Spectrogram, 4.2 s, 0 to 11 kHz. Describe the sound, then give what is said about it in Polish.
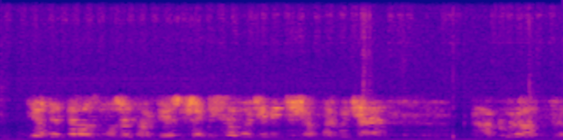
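The voice of an amateur radio operator riding a motorcycle at about 90 km/h comes through a narrow, tinny digital radio link, relayed through a mobile phone Wi-Fi hotspot, over a steady low hum, with a brief drop-out caused by his movement cutting the signal near the end before the talk resumes. “i te drobne przerwy, które, tutaj słyszymy, wiążą się w dużej mierze z tym, że kolega przemieszcza się, jak powiedział, z prędkością około 90 km na godzinę”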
